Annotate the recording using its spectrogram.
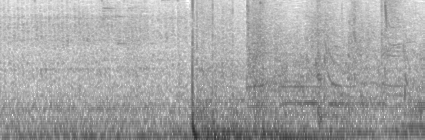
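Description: A large explosion booms close by.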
